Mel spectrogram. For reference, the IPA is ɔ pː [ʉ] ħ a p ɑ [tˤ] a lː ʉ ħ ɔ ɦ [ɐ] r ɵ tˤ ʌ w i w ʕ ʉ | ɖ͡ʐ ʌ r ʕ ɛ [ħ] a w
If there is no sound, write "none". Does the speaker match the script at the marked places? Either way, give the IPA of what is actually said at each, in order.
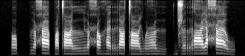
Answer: ʉ, tˤ, a, ħ

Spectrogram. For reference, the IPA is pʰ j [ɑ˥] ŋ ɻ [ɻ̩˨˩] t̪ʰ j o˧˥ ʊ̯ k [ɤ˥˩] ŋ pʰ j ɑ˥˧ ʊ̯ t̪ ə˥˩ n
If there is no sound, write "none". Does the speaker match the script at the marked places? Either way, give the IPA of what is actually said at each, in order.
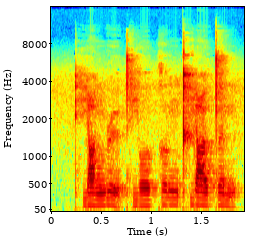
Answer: ɑ˧˥, ɻ̩˨˩, ɤ˥

